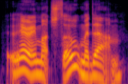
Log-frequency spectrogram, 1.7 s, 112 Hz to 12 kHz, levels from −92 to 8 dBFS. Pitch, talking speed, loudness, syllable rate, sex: 200 Hz, 140 wpm, -15 LUFS, 5.0 syllables/s, female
